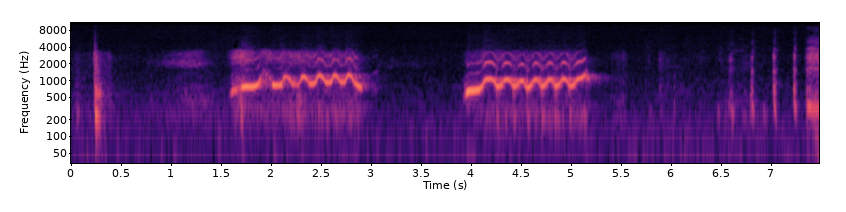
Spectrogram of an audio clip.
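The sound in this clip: A man imitates bird calls with two long, loud, warbling whistled phrases, each trilling rapidly up and down. Short clicks and faint noises sit before, between and after them.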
